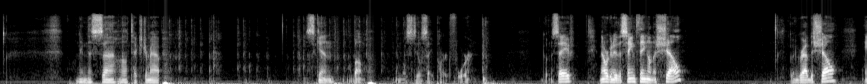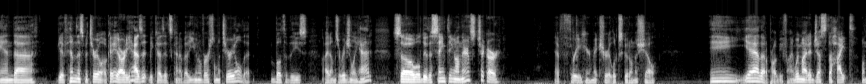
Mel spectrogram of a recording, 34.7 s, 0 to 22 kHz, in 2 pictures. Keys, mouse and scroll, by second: 0.0 click, 21.1 right click, 21.9-23.3 scroll up 15, 23.3 click.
